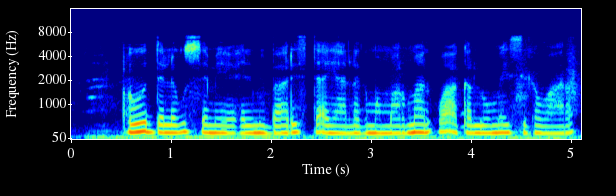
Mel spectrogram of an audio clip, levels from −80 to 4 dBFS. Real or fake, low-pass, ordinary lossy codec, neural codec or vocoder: real; 7.2 kHz; none; none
